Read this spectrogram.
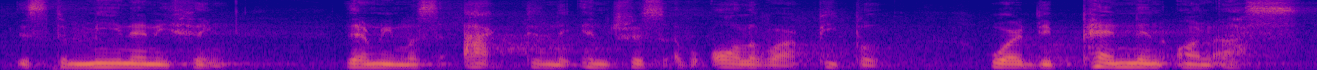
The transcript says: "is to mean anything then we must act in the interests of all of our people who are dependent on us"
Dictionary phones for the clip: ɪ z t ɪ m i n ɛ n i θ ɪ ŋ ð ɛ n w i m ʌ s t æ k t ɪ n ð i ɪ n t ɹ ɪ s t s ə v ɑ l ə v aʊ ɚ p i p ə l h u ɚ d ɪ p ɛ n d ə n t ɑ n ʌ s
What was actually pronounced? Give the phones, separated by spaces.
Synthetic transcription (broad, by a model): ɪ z t ɪ m i n ɛ n i θ ɪ ŋ ð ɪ n w i m ʌ s t æ k t ɪ n ð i ɪ n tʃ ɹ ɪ s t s ə v ɑ l ə v aʊ ɚ p i p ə l h u ɚ d ɪ p ɛ n d ə n t n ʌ s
